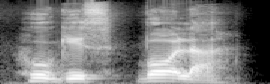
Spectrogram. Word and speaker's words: hugis bola: Another variation is hugis bola. Hugis bola. Hugis bola. Hugis bola is spelled as H-U-G-I-S hyphen B-O-L-A.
